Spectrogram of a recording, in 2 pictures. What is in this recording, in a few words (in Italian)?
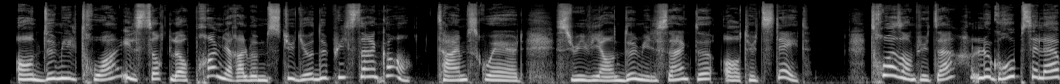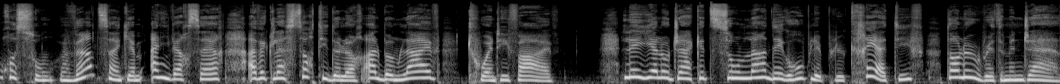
FRANCESE DINAMICA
